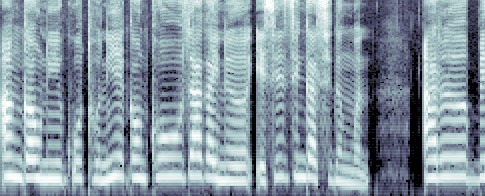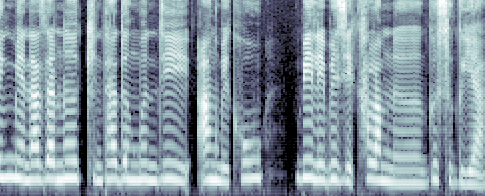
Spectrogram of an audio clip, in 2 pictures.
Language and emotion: Bodo, fearful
